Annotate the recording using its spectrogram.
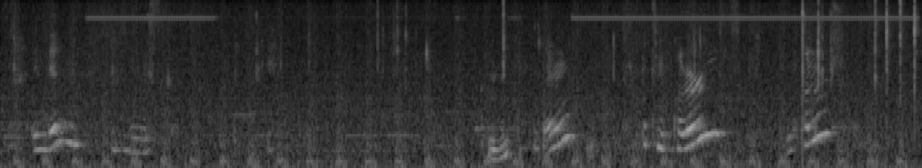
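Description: A little girl talks in a high, excited voice close by.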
